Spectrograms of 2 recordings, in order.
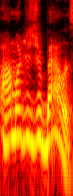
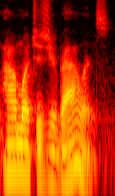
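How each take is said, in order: First: The voice is lively and upbeat. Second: The voice is flat and monotone. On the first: It fails to mirror the other person's tone. The speaker calls it wrong. "you don't want to be" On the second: It mirrors the other person's relaxed monotone. The speaker calls it right. "you're going to actually go back and speak the same way"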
